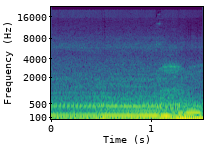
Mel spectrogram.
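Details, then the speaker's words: Dodge Journey (tuned), traction control off and unresponsive: engine won't rev past 3,000 rpm, no power at all, not normal for this car; deep rumble wavering and labouring as revs climb, rough running near stalling. "won't even get to three guys now my car don't do that guys like i said that's completely not normal for my car completely there's no power there at all"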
